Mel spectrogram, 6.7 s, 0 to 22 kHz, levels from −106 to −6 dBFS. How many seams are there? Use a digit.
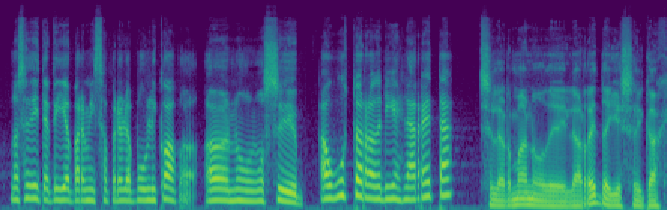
2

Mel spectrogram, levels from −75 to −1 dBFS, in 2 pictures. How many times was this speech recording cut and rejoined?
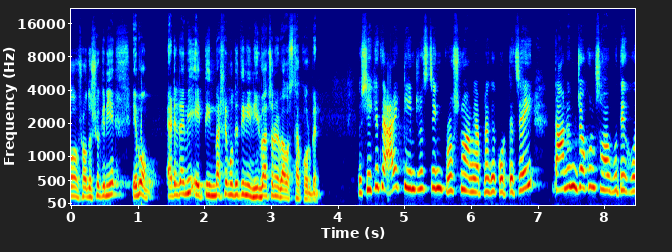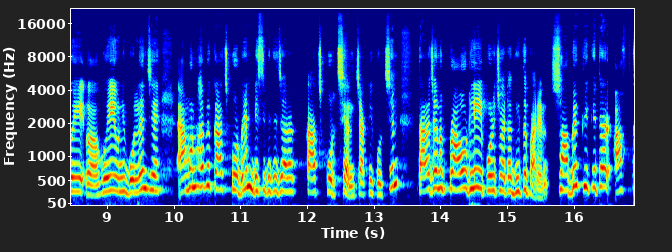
2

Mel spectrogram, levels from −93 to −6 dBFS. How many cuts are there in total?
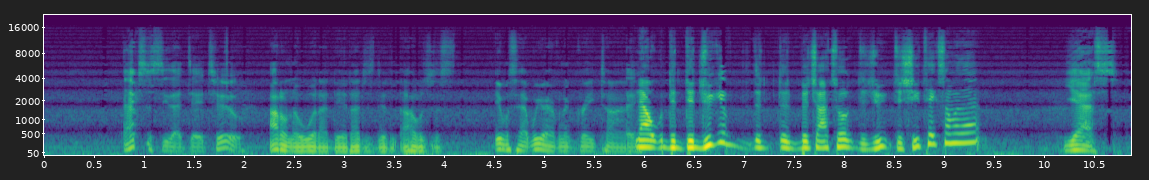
1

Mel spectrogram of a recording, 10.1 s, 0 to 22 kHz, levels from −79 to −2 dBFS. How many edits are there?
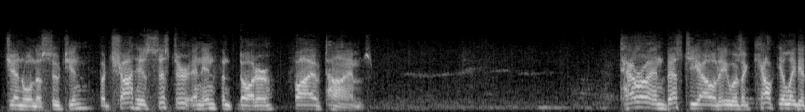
1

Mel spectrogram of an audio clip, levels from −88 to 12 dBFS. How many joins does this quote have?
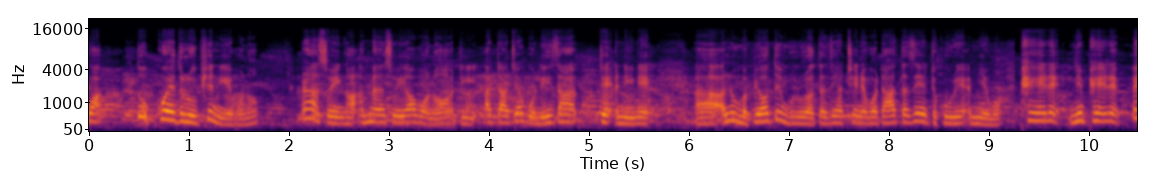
1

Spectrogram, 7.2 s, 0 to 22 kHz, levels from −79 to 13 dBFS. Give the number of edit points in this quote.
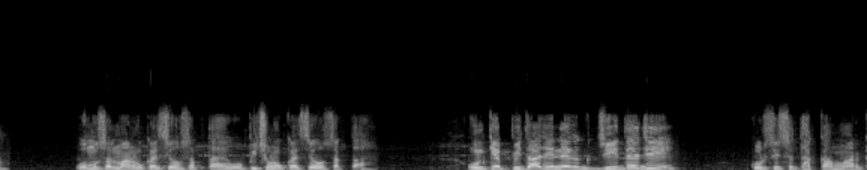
0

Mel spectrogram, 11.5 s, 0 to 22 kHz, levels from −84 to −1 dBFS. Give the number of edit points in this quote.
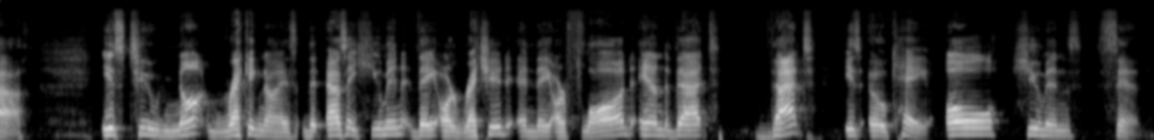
1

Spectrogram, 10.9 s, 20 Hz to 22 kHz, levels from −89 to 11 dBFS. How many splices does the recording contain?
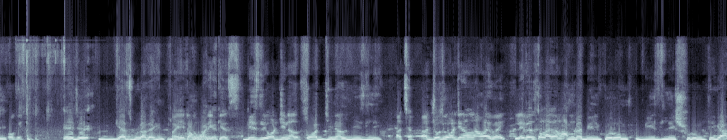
1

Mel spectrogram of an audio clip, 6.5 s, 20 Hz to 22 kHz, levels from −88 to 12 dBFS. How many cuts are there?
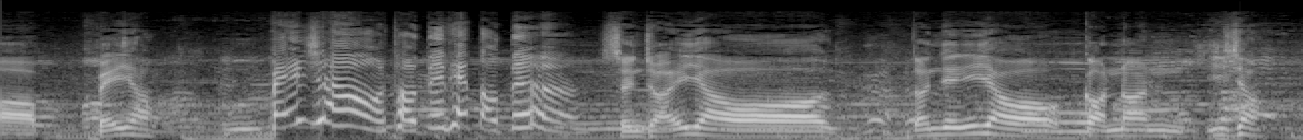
1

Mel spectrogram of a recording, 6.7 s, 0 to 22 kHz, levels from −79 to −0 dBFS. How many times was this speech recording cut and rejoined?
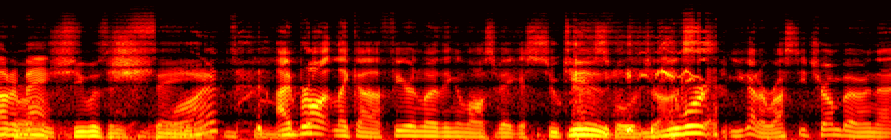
2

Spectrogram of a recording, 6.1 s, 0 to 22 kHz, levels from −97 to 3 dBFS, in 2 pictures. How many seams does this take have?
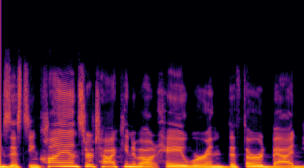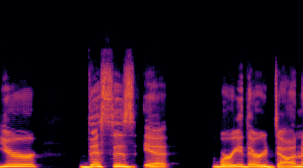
0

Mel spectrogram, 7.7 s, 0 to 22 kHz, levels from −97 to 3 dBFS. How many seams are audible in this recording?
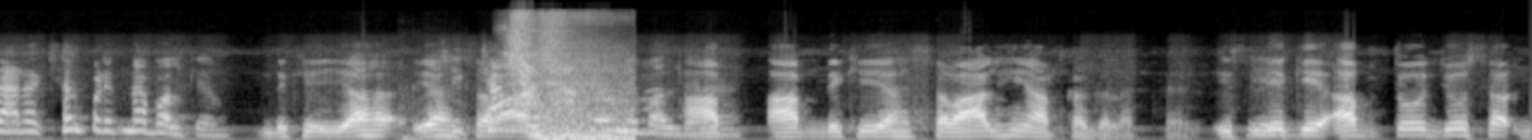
1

